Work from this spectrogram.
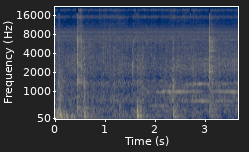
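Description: Eggplant cooking with shrimp paste in a pan, stirred now and then: a steady soft sizzle broken by several sharp scrapes of a utensil against the pan.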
